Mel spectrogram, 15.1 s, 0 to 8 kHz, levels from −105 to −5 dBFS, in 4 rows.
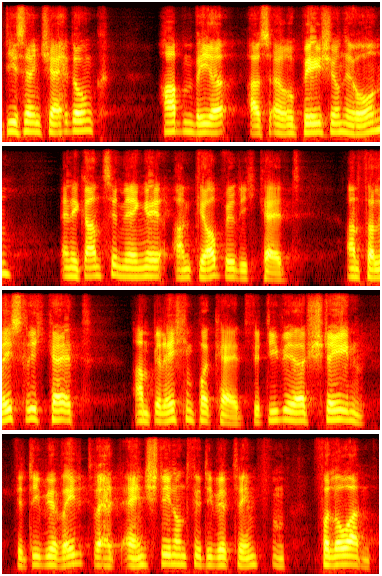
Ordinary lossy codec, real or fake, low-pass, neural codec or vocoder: none; fake; 7.2 kHz; codec, 16 kHz in and 24 kHz out, 0.8 kbps, FocalCodec, streaming, 65536 codes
